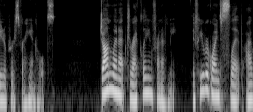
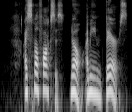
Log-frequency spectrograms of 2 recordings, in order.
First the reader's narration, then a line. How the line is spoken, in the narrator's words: he said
